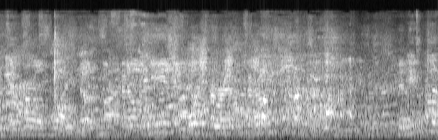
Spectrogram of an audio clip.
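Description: Chatter of many people talking at once: overlapping conversations among a church congregation before the service gets under way.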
